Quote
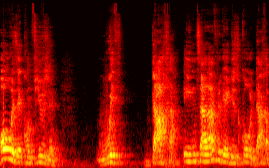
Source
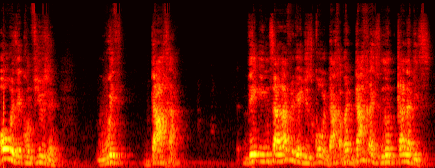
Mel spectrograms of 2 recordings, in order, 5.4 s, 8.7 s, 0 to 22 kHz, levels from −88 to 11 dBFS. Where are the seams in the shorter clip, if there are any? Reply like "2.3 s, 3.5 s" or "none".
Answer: 3.7 s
